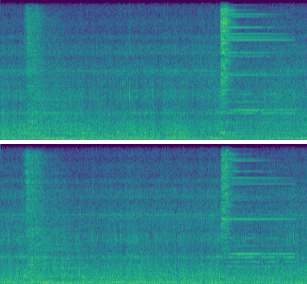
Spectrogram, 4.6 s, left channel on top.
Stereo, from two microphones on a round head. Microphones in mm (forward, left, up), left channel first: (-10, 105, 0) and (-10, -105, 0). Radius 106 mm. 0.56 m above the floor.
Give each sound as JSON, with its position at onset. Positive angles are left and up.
{"t": 0.3, "sound": "an explosion", "side_deg": -30, "distance_m": 1.9}
{"t": 3.3, "sound": "a chime", "side_deg": 60, "distance_m": 0.8}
